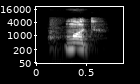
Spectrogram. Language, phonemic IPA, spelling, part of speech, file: Marathi, /məd̪ʱ/, मध, noun, LL-Q1571 (mar)-मध.wav
- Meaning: honey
